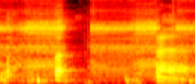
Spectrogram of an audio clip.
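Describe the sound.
A harsh, high-pitched electric buzzer drones steadily, cutting out briefly and then sounding again in a second long blast, with brief bits of voice underneath.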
